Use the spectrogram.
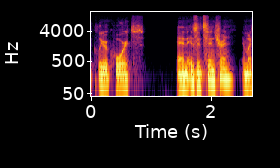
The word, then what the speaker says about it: citrine: Would it make sense to carry the clear quartz and is it citrine? Am I saying it right? Citerine.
